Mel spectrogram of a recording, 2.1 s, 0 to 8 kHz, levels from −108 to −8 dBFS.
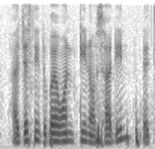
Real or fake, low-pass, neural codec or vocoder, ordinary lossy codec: real; 7.2 kHz; none; none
